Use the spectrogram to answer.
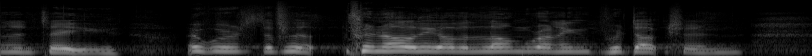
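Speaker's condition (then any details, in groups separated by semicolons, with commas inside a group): Huntington's disease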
